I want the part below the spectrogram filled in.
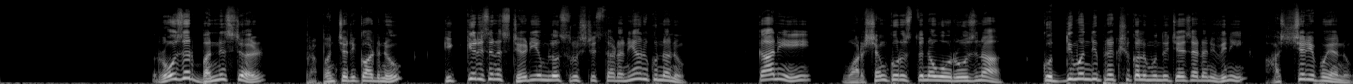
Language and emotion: Telugu, surprised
